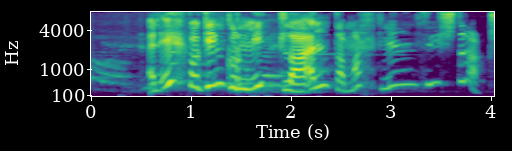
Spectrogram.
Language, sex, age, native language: Icelandic, male, 11, Icelandic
